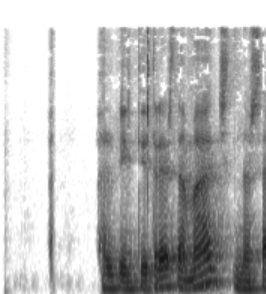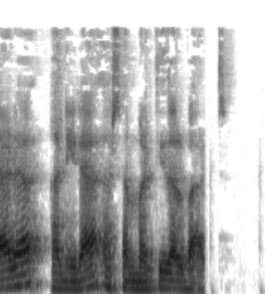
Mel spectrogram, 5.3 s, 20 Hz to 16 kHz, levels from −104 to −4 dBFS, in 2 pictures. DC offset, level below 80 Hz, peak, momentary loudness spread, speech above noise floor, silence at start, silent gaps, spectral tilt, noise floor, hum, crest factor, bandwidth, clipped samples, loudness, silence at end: under 0.1%; -38 dBFS; -4 dBFS; 6 LU; 26 dB; 0.5 s; none; -6 dB/octave; -45 dBFS; none; 18 dB; 11.5 kHz; under 0.1%; -19 LUFS; 0.4 s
